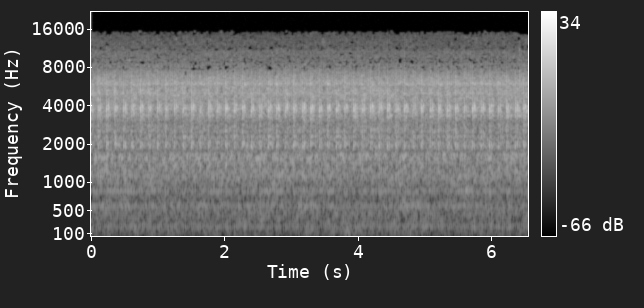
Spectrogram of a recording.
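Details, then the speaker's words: VW Polo Sedan with the CFNA petrol engine at 80,000 km idles with a steady, sharp knock about twice a second, audible even in the cabin. The knock began about 3,000 km earlier. "Застучал мотор. Ну, даже в салоне слышно."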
